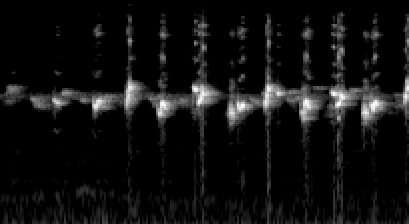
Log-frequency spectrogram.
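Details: Sooty-headed bulbul in rapid 'ropel' song used to set other bulbuls singing; quiet start building into loud chirping whistles, about three a second, some rising and some falling, with a faint steady tone behind.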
